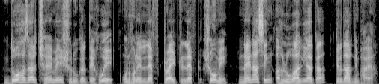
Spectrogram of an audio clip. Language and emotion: Hindi, neutral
